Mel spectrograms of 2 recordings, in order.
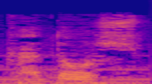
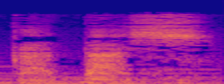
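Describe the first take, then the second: First: The second vowel sounds like 'o'. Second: The second vowel sounds like 'a'. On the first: This is the modern Hebrew form. The speaker calls it wrong. "En el hebreo moderno se dice Kadosh" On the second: This is the ancient Hebrew form. The speaker calls it right. "pero en el hebreo anciano Kadash"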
